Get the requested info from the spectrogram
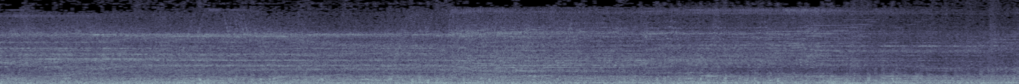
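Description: Dense, steady wash of layered experimental electronic noise and drones, with a few faint held tones high up and no clear beat or melody.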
